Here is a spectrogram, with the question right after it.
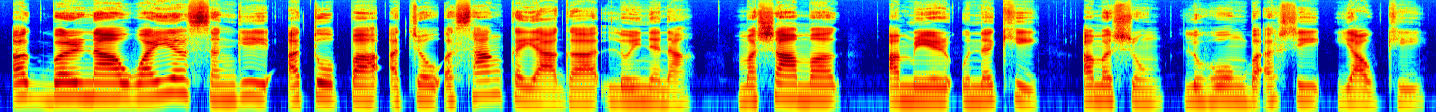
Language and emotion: Manipuri, neutral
